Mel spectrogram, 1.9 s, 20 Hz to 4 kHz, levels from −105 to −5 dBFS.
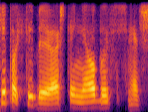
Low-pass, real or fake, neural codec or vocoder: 3.6 kHz; fake; codec, 24 kHz, 0.9 kbps, WavTokenizer, medium speech release version 2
